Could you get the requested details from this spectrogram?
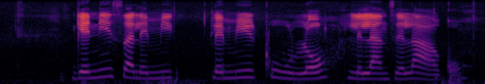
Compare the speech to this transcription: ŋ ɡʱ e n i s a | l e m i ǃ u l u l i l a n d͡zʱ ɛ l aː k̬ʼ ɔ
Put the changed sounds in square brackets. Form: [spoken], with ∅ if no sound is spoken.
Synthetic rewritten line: ŋ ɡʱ e n i s a | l e m i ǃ u l [ɔ] l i l a n d͡zʱ ɛ l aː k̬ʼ ɔ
